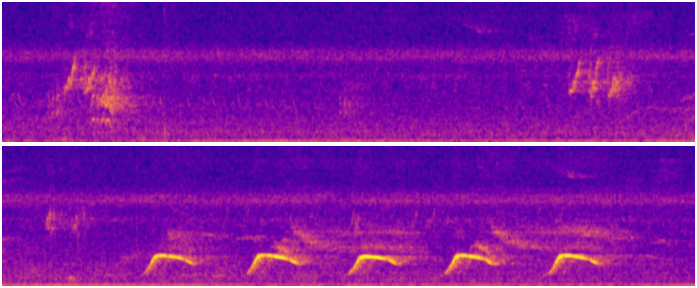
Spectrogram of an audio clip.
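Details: Black-fronted nunbird, wild and free in nature, giving five clear arched whistled notes, each rising then dropping, spaced about two per second, after a few faint high chirps; a steady low hum runs underneath.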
